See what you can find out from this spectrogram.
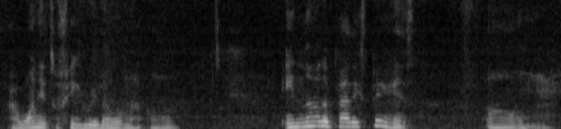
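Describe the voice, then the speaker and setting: A woman's medium-pitched voice in a strong Haitian accent, with lively intonation, a moderate pace, long, frequent pauses and noticeable background noise. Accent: Haitian accent, still thick. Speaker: vlogger. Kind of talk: casual storytelling vlog. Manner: animated.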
